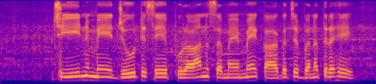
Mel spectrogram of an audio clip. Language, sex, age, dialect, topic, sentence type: Bhojpuri, male, 18-24, Northern, agriculture, statement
